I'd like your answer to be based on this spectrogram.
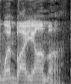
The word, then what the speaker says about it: Wembanyama: When you say Wembayama, that gets me excited. – no, when I say it correctly.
